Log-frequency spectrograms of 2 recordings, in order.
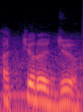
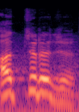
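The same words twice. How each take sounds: First: It is said with a faint 'u' after 'j'. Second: It is said plainly with no added vowel. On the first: "जज्जे दे थल्ले औंकड़ लगा करके बोलना है" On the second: "इसनूं इसे तरह ही पढ़ना है"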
